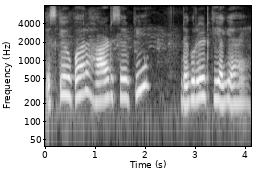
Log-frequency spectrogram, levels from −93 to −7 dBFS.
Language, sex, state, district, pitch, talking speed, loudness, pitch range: Hindi, female, Uttar Pradesh, Lucknow, 245 Hz, 130 wpm, -16 LUFS, 215-270 Hz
